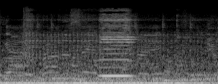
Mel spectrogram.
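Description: Outdoor city traffic ambience with a steady low rumble, and a single short horn toot about a second in.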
